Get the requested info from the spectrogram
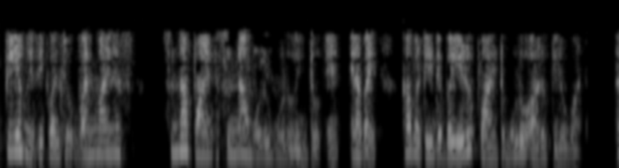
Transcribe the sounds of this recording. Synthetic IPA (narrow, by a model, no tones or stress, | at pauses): piːemʋizikɐlʈṵʋʔɐ̰nmɐjnɐsː | unːaːpaːjiɳʈsunːaːmuːɽumuːɽuḭɳʈṵʔenɛnɐbɐj̪ | kaːbɐʈːiɖebːɐjeːɽupaːjiɳʈmuːɽuʔa̰ːɾukiloːʋa̰ːl | t̪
